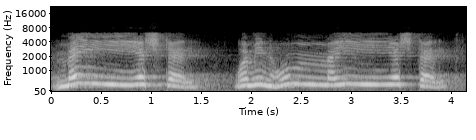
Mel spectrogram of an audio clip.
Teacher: نضغم فيه النون الساكنة والتنوين مع إبقاء الغنة، ويسمى إدغاما ناقصا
